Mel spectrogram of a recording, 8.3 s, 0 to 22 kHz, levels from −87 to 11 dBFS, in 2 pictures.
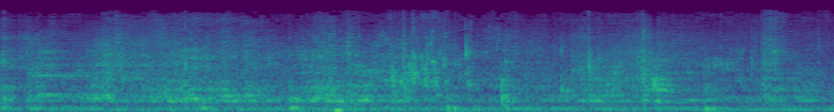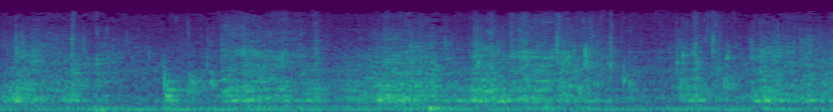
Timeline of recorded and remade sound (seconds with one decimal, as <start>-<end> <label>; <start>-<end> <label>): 0.0-0.9 remade; 0.9-2.6 recorded; 2.6-4.2 remade; 4.2-8.3 recorded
